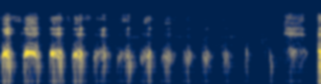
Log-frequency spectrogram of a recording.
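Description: A man laughing hard: a rapid string of short 'ha' pulses, about five a second, that fade away, then a sharp breath drawn in near the end as the laughter starts up again.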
